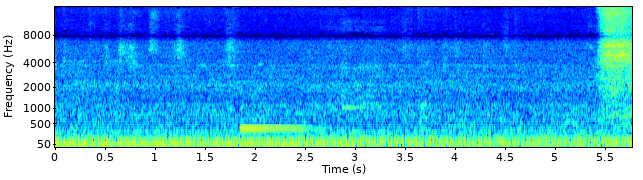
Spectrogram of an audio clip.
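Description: Tobu 9000 series electric commuter train running, a steady low rumble, with a short held tone about two seconds in and a brief rush of noise just before the end.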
